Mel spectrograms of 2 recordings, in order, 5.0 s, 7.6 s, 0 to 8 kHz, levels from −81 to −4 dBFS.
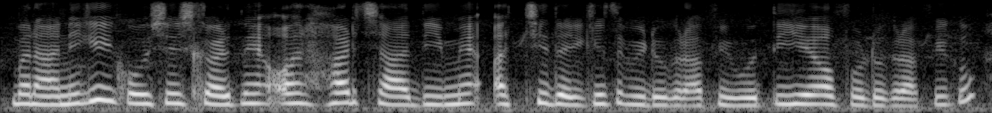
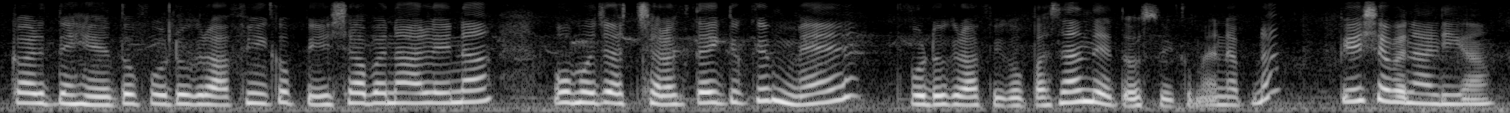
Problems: none marked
